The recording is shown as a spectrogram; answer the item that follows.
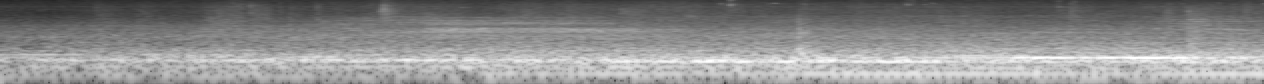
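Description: A steady low mechanical hum that slowly grows louder.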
